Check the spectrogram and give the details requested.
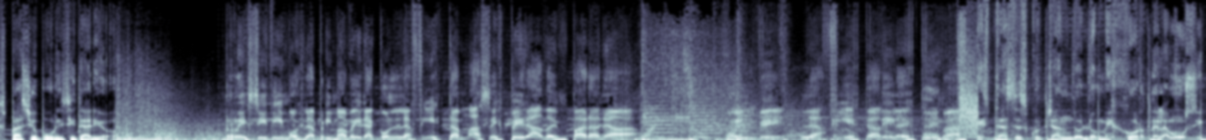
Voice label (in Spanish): DEMO DE VOCES; Demo General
